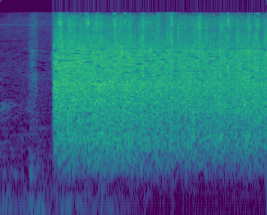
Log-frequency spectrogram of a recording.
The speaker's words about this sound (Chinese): 当习近平走进会场时，全场响起热烈掌声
